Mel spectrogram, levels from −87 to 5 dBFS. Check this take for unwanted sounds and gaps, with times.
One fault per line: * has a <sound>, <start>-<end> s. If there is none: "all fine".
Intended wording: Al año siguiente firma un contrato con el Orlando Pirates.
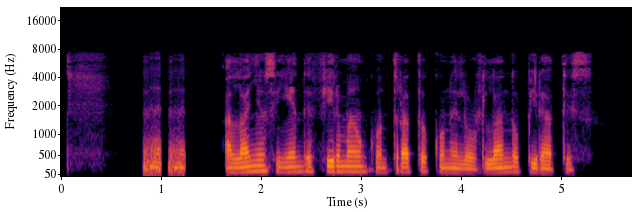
* has a laugh, 0.8-1.2 s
